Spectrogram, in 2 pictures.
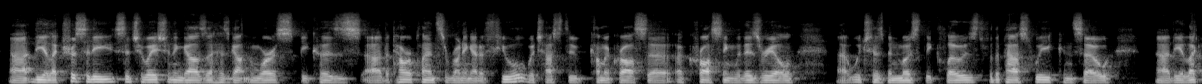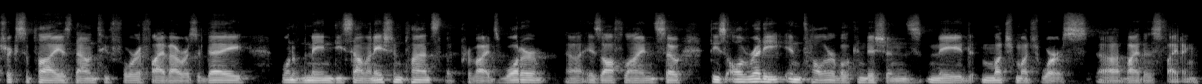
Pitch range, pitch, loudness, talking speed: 90-105 Hz, 100 Hz, -20 LUFS, 195 wpm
